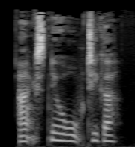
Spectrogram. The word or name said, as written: angstneurotiker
